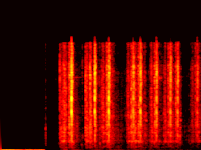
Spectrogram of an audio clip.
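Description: Typewriter sound effect: a quick run of about ten key clacks over a second and a half, typing out a title card. The tail of background music ends just before it.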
